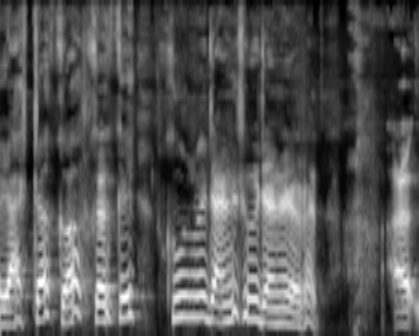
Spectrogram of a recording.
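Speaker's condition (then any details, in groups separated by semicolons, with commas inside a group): Wilson's disease; onset at age 16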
